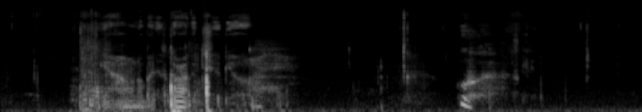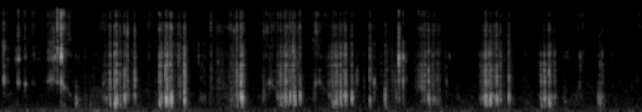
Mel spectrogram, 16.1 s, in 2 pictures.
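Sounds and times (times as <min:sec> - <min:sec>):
person crunching a hard chip: 0:08.0 - 0:16.0.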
